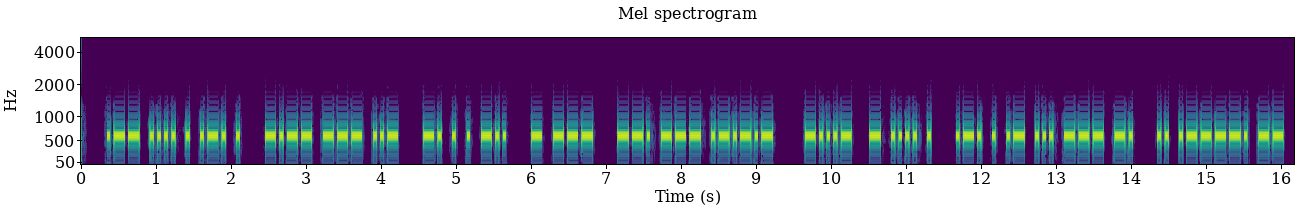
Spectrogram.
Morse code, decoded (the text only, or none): WHERE YOU NEED TO GO. <BT> THE REASON I'M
